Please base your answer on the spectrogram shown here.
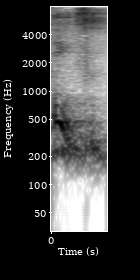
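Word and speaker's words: אות: in school signs it's the Hebrew word oath oath say oath say it loud oath that's not loud say it loud oh okay you spell it in Hebrew with the AL the V and the Tav so it would be the ol of the V and the Tav writing from right to left okay that's the way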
